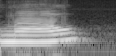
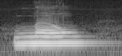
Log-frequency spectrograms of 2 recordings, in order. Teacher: esse O passa a ter o som do U, mão. Ele fica com som fraco, portanto, ele é uma semivogal.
